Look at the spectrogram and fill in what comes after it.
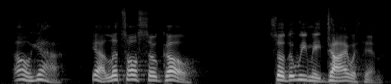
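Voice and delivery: very loud, mocking, swooping sarcastic tone. Retelling a disciple's words from a Bible story: mock-sarcastic quote. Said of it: "he's getting sarcastic".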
